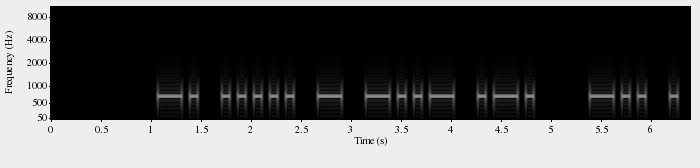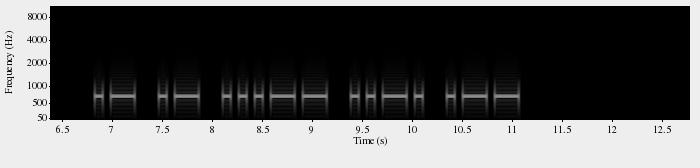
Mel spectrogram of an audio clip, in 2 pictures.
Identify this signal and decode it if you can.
Morse code, heard as a keyed tone, about 16 wpm, 700 Hz. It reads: N5TXR DE AA3FW
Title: USA Callsign DE Callsign - 5 Characters - 15wpm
